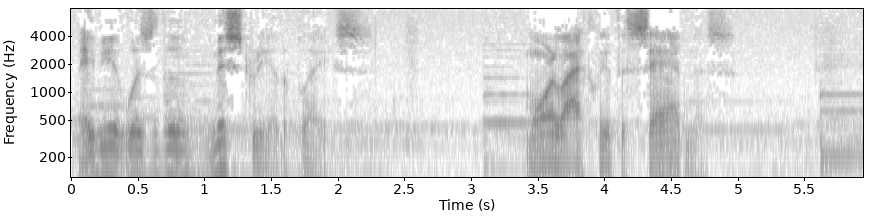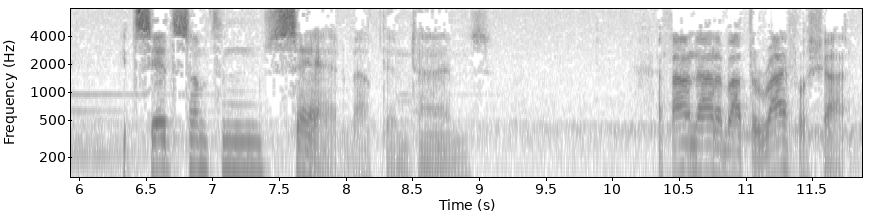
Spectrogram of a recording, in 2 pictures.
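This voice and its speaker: Low-voiced folksy American frontier storyteller. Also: male voice, a little slow, gravelly. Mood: wistful, reflective. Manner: plainspoken, reflective storytelling. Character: folksy rural frontier man recounting a local haunting. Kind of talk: old-time radio drama narration. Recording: music behind the voice.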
